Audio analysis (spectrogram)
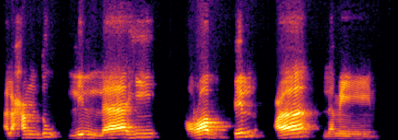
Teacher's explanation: رے کو تھوڑا موٹا پڑھیں، لاہ کو پتلا پڑھیں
